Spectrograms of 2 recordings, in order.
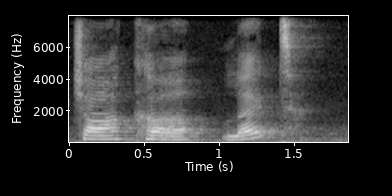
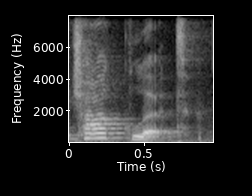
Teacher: don't say chocolate which I've heard some of my students say we reduce it to two syllables and we say chocolate the late becomes L and the O completely disappears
